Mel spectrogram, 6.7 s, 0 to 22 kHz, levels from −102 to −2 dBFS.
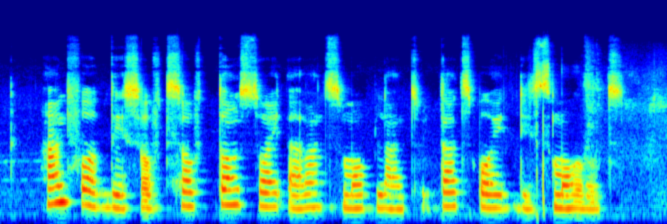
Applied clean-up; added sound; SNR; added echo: none; none; none; none.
